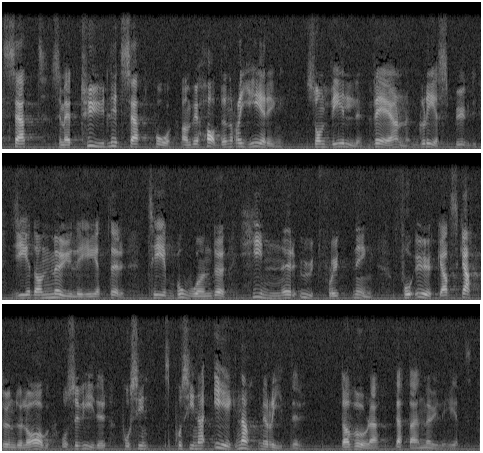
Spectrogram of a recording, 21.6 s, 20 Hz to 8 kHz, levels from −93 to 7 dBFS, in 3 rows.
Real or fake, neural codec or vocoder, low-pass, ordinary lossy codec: real; none; 7.2 kHz; none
